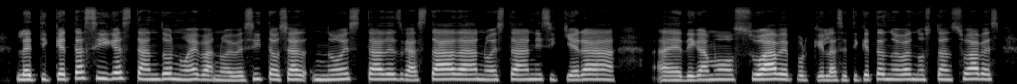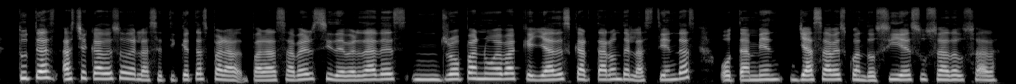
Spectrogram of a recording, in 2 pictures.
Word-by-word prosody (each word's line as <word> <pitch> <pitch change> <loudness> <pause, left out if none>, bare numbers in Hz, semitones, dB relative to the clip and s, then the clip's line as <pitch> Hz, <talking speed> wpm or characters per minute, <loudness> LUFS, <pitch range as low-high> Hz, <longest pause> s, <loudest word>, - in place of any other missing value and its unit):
la 225 0 +4
etiqueta 240 +5 +1
sigue 275 -1 +1
estando 255 -2 +1
nueva, 225 -1 0
nuevecita, 200 +5 -2
o 220 - -2
sea, 225 -1 +2
no 225 +2 0
está 245 -1 +1
desgastada, 235 +1 +2
no 225 -2 -2
está 230 +1 -1
ni 235 0 -1
siquiera, 225 0 -1 0.4
eh, 195 0 0
digamos, 220 +3 0
suave, 235 0 +5
porque 200 -3 -6
las 195 +1 -2
etiquetas 220 +5 -2
nuevas 235 0 0
no 225 -1 -1
están 225 0 -3
suaves, 250 0 +1 0.3
¿tú 285 - +2
te 300 +3 +4
has 300 -4 +3
has 245 +2 +1
checado 260 -2 +1
eso 270 +2 -1
de 255 - +1
las 205 -2 -4
etiquetas 220 +5 -5
para 210 -5 0
para 195 +1 0
saber 220 +4 -1
si 250 0 -5
de 200 -2 0
verdad 210 +3 +1
es 245 +1 -1 0.4
ropa 245 +3 +2
nueva 255 0 +2
que 220 -5 -4
ya 210 +1 +3
descartaron 230 -1 -1
de 235 - -1
las 185 0 -4
tiendas, 245 +9 -1 0.2
o 205 0 -1
también 215 +4 -1
ya 215 0 +2
sabes 225 0 0
cuando 195 -4 -2
sí 230 +4 -2
es 220 +1 -1
usada, 215 -2 0
usada? 200 -1 -5
230 Hz, 170 wpm, -20 LUFS, 210-240 Hz, 0.4 s, suave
